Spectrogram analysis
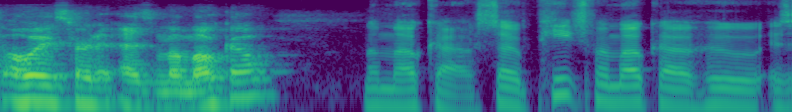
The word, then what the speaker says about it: Momoko: Momoko.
